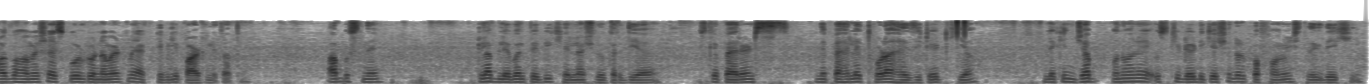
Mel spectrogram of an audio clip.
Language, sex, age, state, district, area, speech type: Urdu, male, 18-30, Delhi, North East Delhi, urban, spontaneous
